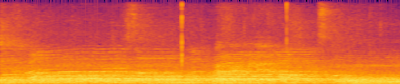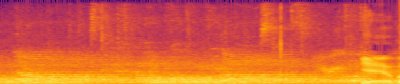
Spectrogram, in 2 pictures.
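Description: A group of people singing together in chorus, many overlapping voices held on sustained notes. Near the end one voice breaks in louder, starting a chant.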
